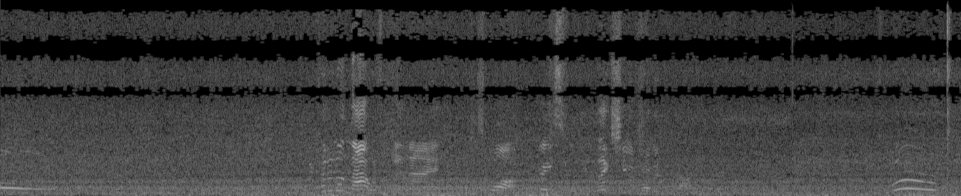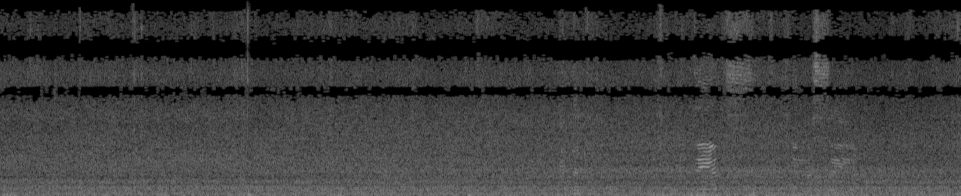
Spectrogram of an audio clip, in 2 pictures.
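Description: Ocean surf breaking on a sandy beach, a steady rush of waves, with strong wind buffeting the microphone.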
